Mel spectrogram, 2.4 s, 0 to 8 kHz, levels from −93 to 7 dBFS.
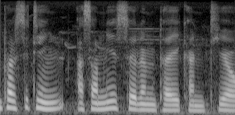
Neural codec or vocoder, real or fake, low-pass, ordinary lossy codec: none; real; none; none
